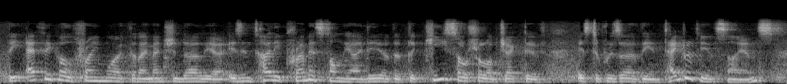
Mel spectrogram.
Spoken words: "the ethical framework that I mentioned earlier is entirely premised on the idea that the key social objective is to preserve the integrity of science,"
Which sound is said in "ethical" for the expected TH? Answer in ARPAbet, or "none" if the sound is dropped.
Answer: TH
